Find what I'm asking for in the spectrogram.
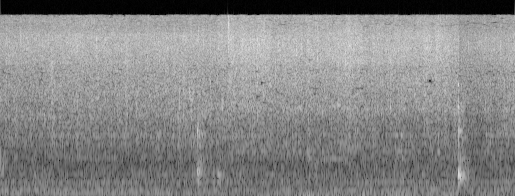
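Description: Finely chopped cabbage frying in oil on a high flame, giving a steady, loud, continuous sizzle with a couple of soft clinks from stirring.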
